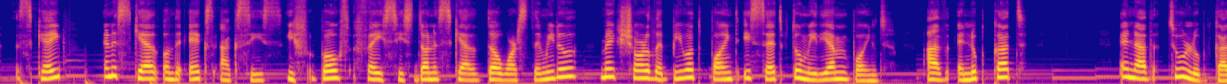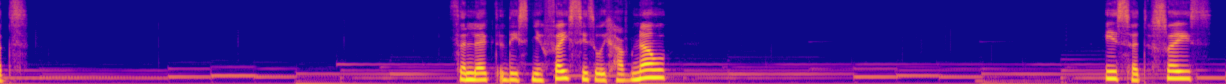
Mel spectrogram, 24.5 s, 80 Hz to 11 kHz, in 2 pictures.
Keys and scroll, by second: 0.8 Escape, 1.7 s, 1.9 x, 9.5 ctrl+r, 10.5 Escape, 11.6 ctrl+r, 12.1 Escape, 13.7 3.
